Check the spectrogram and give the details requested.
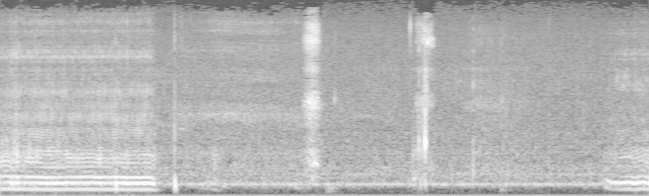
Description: My dog snoring puppy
